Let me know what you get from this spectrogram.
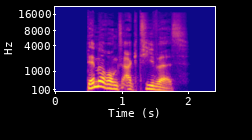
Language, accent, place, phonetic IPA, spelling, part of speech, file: German, Germany, Berlin, [ˈdɛməʁʊŋsʔakˌtiːvəs], dämmerungsaktives, adjective, De-dämmerungsaktives.ogg
- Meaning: strong/mixed nominative/accusative neuter singular of dämmerungsaktiv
